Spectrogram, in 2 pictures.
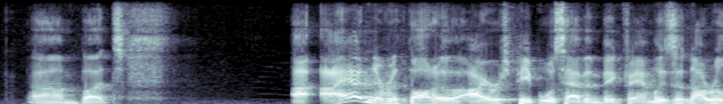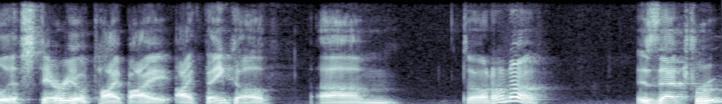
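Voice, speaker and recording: In a Southern US accent, a man talks at a medium pitch with vocal fry, very wide pitch swings, very even loudness and long, frequent pauses, on a very clean recording with a silent background. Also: moderate pace. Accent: Southern American. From US South. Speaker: YouTube reactor. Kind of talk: reaction video commentary. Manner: hesitant, many fillers and repetitions.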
